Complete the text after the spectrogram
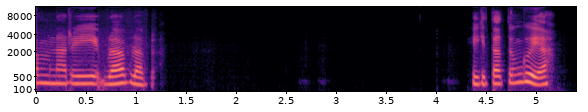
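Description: A young girl speaks close into a microphone.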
